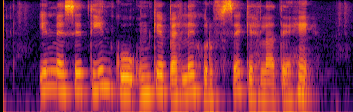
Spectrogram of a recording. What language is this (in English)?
Urdu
